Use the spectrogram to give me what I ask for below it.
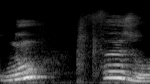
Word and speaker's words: faisons: F-A-I-S-O-N-S, mais on prononce nous faisons. Hein. Attention, c'est différent.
